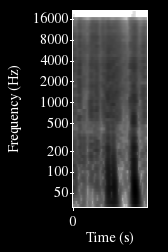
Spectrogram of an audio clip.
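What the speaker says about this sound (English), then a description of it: "So that's what like a firework does in the sky." A firework going off in the sky, heard as a short burst of crackling pops and thuds, close and fairly loud.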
